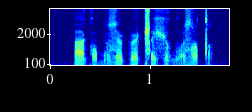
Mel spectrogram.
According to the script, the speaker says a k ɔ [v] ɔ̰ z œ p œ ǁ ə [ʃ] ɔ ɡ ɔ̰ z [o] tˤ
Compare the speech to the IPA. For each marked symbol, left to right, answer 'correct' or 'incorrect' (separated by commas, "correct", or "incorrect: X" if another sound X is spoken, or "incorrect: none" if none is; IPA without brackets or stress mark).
incorrect: b, correct, incorrect: ɔ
